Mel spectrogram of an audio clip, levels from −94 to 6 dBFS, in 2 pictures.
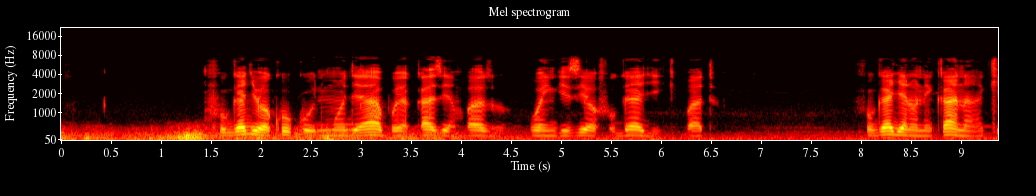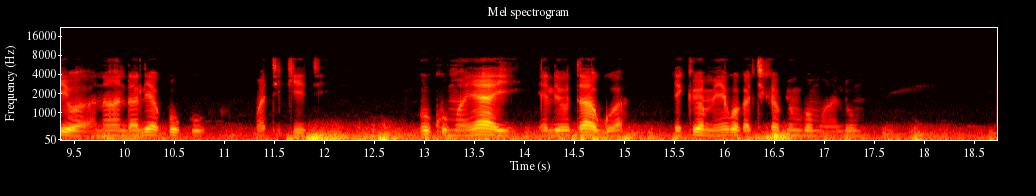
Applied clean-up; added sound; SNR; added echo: none; Thunder; 3 dB; none.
